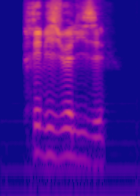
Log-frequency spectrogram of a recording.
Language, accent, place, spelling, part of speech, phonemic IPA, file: French, France, Lyon, prévisualiser, verb, /pʁe.vi.zɥa.li.ze/, LL-Q150 (fra)-prévisualiser.wav
- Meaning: to preview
